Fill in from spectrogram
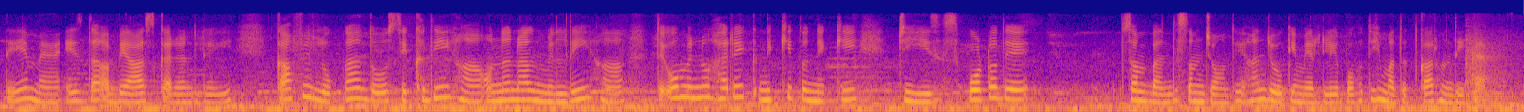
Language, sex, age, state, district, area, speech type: Punjabi, female, 18-30, Punjab, Jalandhar, urban, spontaneous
